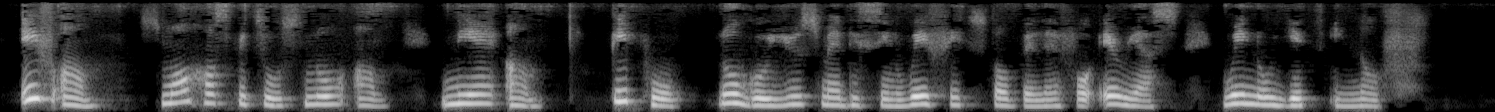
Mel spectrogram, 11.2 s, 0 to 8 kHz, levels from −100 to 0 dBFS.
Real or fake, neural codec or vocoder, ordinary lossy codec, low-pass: fake; codec, 24 kHz, 0.9 kbps, DualCodec; MP3, 32 kbps; 7.2 kHz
